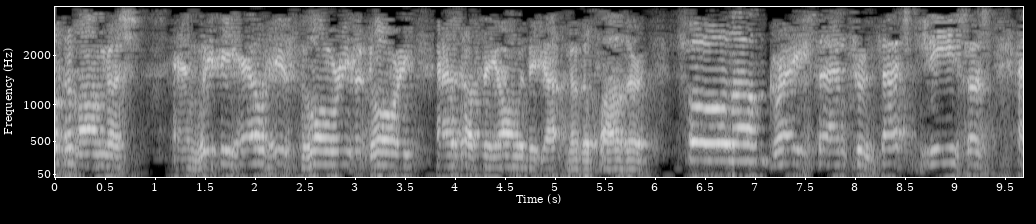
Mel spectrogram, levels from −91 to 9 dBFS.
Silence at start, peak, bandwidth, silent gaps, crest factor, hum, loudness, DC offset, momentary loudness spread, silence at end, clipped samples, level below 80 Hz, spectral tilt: 0 s; 0 dBFS; 4 kHz; none; 14 dB; none; -13 LUFS; under 0.1%; 5 LU; 0 s; under 0.1%; -50 dBFS; -7.5 dB/octave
